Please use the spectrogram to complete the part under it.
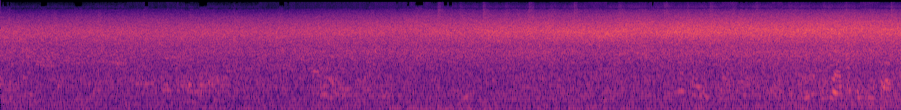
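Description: Shifen Waterfall in Taiwan roars as a steady, broadband rush of falling water that does not let up throughout, with faint voices beneath it.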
